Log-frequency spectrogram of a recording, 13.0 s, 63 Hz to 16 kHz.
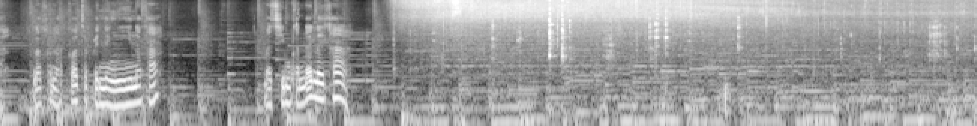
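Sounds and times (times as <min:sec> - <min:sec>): meat sizzling on griddle: 0:05.2 - 0:13.0.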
